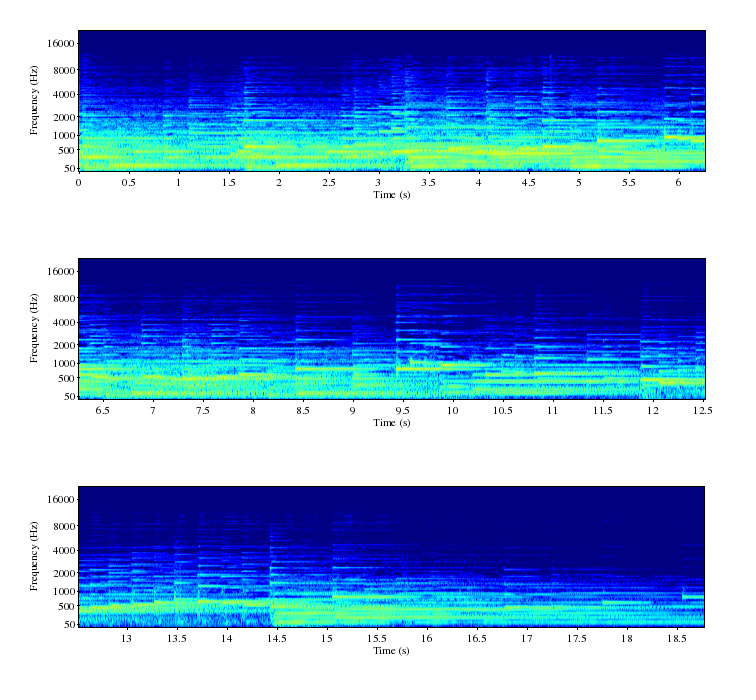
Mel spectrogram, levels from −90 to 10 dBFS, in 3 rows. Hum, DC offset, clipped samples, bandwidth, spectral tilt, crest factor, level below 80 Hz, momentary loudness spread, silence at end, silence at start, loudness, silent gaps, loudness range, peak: none; under 0.1%; under 0.1%; 12 kHz; -7.5 dB/octave; 16 dB; -52 dBFS; 12 LU; 0 s; 0 s; -35 LUFS; none; 8 LU; -18 dBFS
